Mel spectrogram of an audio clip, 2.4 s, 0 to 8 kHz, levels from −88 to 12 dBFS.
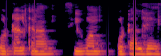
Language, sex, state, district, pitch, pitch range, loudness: Hindi, male, Chhattisgarh, Balrampur, 140 Hz, 135-140 Hz, -24 LUFS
